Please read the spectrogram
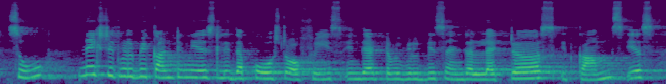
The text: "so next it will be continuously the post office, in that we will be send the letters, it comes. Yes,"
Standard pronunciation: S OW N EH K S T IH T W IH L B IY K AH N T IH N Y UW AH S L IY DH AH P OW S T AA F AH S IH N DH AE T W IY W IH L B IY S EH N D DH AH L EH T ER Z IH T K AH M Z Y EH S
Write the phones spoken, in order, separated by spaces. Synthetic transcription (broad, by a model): S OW N EH K S T IH T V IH L B IY K AH N T IH N Y UW AH S L IY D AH P OW S T AA F AH S IH N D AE T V IY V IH L B IY S EH N D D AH L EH T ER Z IH T K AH M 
